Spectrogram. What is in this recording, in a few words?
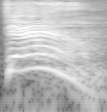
fear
